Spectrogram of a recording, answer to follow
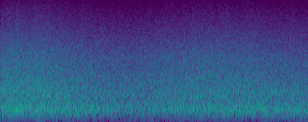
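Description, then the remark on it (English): A steady, continuous wash of ocean surf, a broad soft roar that holds an even level throughout with no distinct individual wave breaks and no voices. “Then returning your focus back to your breath and the ocean.”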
